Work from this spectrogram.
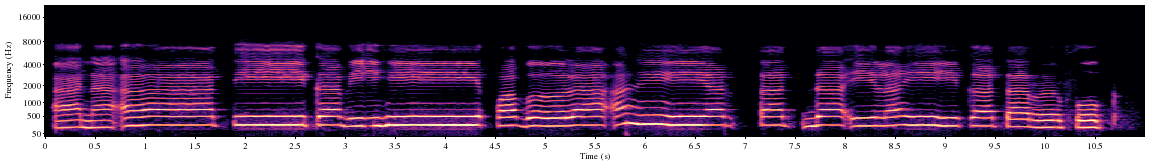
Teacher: Matikan kafnya, jangan dipanjangkan fu-nya ya.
